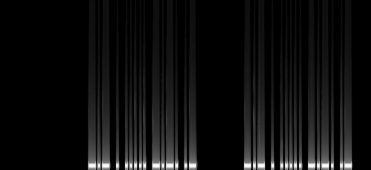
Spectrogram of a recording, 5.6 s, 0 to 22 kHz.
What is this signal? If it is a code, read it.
Morse code, heard as a keyed tone, about 36 wpm, 700 Hz. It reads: KE5CA KE5CA
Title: USA Call Signs - 5 Characters - Repeated 2x - 35wpm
